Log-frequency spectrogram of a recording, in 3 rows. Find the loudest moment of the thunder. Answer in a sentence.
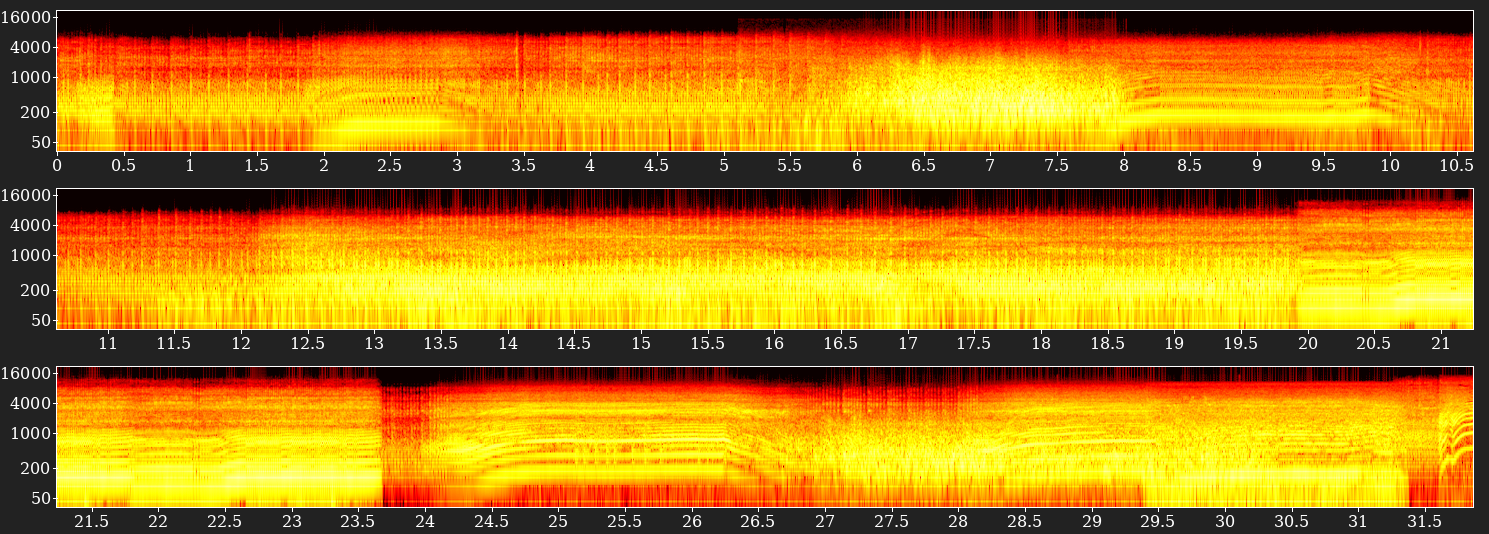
The loudest moment of the thunder is at 7 seconds.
